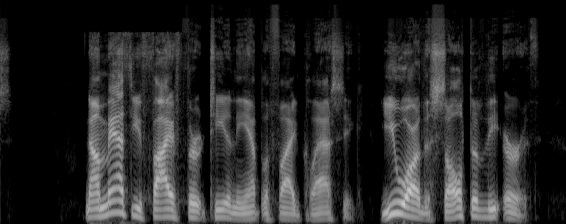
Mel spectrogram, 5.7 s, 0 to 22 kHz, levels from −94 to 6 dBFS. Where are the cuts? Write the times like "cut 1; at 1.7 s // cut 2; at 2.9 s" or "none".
cut 1; at 3.7 s

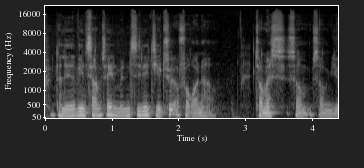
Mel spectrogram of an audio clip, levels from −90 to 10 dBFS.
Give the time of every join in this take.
cut 1; at 3.1 s

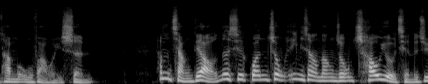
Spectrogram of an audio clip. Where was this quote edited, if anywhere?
none

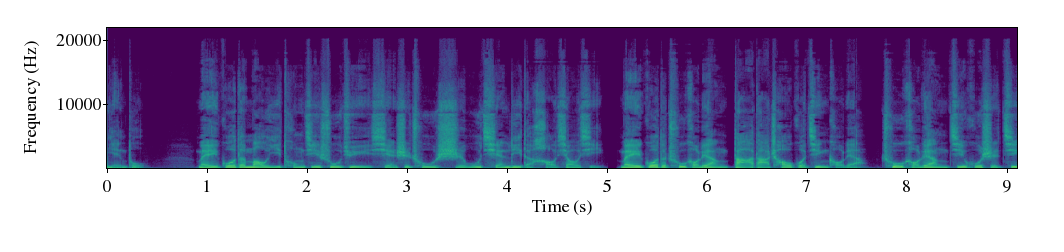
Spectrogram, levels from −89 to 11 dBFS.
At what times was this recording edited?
cut 1; at 5.0 s // cut 2; at 7.7 s

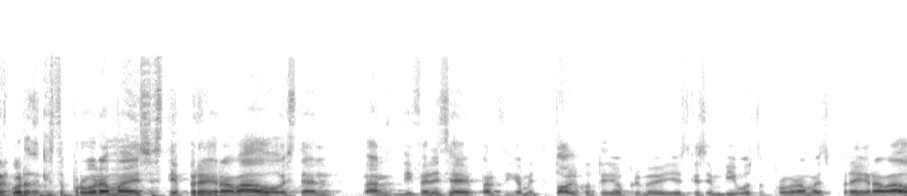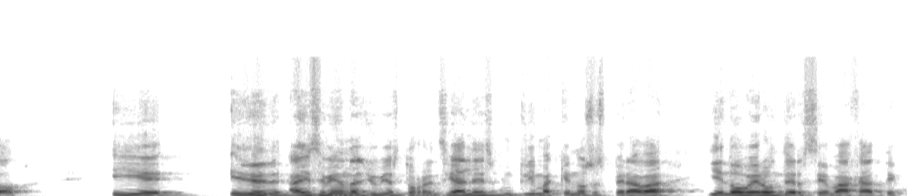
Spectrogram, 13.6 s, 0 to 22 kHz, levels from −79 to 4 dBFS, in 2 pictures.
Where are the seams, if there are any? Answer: none

